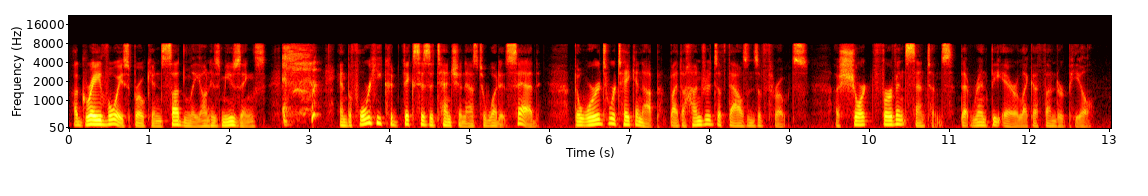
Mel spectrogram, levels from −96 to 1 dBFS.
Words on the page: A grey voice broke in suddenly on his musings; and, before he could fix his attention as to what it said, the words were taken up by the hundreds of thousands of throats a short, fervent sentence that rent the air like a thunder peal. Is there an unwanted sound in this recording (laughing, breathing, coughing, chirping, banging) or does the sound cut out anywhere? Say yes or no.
yes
